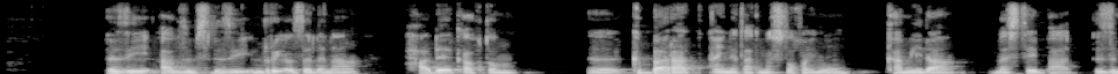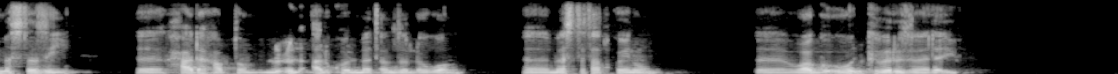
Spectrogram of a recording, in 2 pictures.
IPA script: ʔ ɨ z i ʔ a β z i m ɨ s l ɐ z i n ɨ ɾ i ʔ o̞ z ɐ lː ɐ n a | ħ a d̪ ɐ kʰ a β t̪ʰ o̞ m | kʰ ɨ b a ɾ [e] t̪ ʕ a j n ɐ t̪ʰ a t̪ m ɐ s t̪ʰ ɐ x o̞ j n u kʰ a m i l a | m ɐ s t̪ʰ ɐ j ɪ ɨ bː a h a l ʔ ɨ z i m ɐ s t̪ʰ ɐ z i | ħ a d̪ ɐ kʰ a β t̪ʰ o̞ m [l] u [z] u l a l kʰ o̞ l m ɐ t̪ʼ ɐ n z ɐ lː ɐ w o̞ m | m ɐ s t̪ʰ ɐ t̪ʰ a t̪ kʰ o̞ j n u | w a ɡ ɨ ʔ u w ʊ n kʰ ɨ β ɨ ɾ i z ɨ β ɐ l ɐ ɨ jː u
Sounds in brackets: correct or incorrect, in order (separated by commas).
incorrect, correct, incorrect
